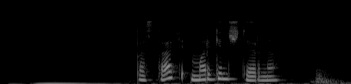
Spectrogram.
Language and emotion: Russian, neutral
